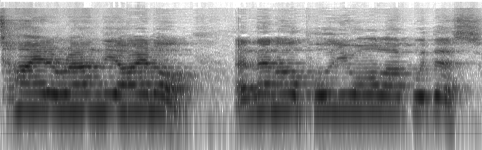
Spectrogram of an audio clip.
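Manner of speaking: frantic, desperate, high-pitched screaming. Game master as Kilal, throwing a line down to the player, screaming desperately. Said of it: "and he screams".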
